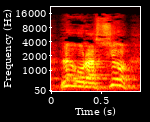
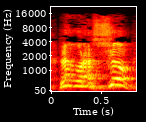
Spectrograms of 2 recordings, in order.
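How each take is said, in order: Both takes have the same delivery.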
